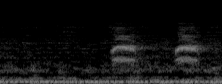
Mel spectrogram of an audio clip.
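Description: A bird calling twice, two short calls about two-thirds of a second apart in the second half, over a steady low hum.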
